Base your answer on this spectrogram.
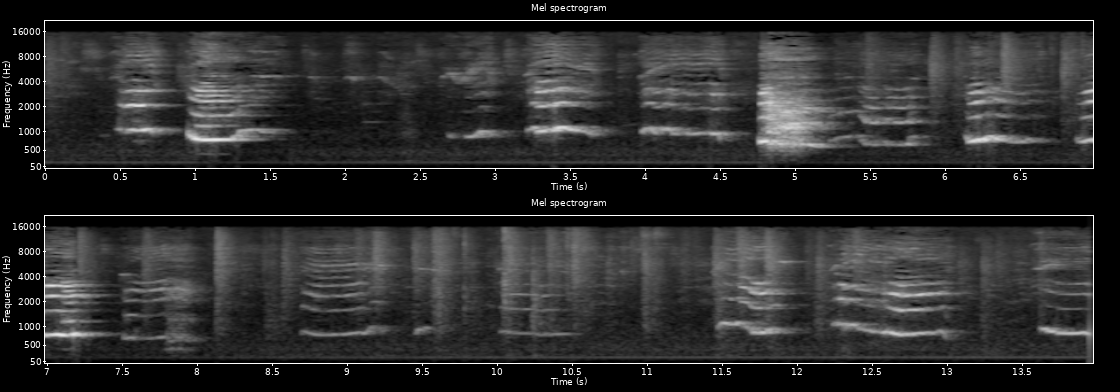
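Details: Trapper, a young Bluetick Coonhound puppy, angry at a baby gate put up to let the cat eat undisturbed, yells in a steady series of high, downward-sliding whines and yelps, about one every second, with a low steady indoor hum beneath.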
